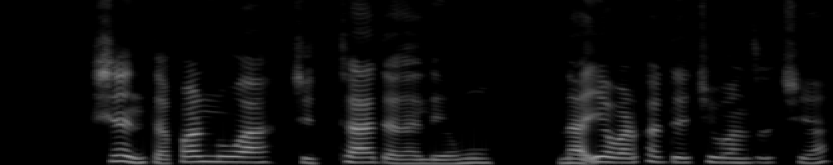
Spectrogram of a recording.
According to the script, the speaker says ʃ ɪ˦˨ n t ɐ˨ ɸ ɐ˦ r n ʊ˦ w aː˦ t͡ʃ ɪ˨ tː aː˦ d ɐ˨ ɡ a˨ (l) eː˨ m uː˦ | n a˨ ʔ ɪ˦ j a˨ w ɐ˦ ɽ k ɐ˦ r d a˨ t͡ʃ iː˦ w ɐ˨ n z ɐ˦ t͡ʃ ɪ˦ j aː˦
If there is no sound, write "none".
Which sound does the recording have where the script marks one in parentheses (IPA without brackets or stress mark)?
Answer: l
